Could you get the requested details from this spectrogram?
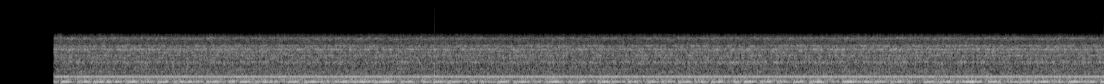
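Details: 1997 Jeep Cherokee petrol engine idling rough with an uneven, shaky low rumble and steady hum; no codes or check engine light, cause unknown.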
